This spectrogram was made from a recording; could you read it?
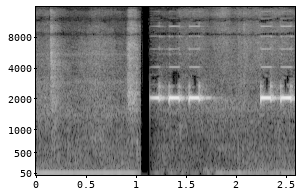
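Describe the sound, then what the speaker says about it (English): A kitchen timer goes off during stovetop cooking of sautéed garlic green beans, sounding a few bursts of rapid electronic beeps with short gaps between them, clear and close in a quiet room. "there goes the timer"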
